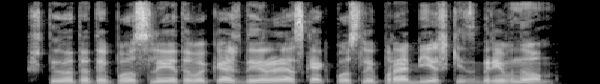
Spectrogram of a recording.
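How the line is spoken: Snorting. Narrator (Russian): хмыкнул Тормод

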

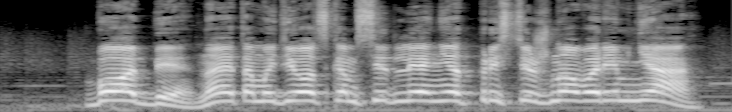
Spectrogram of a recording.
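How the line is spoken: Shouting. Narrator (Russian): кричал я

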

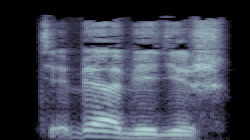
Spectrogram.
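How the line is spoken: Chuckled, senior man. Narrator (Russian): старшой хохотнул

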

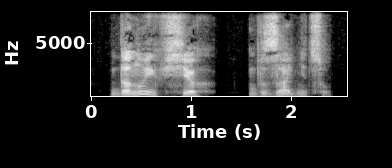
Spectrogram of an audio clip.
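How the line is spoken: Irritable passerby's mutter. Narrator (Russian): Какой-то прохожий в рубашке, видимо, из вечно озлобленных, пробормотал

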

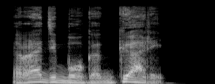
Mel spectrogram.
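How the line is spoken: Grumbling. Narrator (Russian): проворчал

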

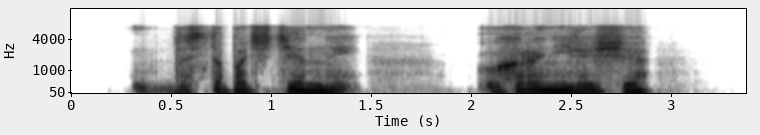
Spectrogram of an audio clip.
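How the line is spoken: Hoarse rasp. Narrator (Russian): Только и прохрипел он

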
